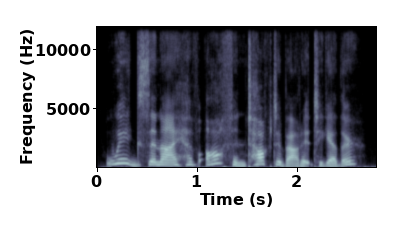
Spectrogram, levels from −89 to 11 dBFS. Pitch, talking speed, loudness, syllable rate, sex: 240 Hz, 195 wpm, -18 LUFS, 5.6 syllables/s, female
